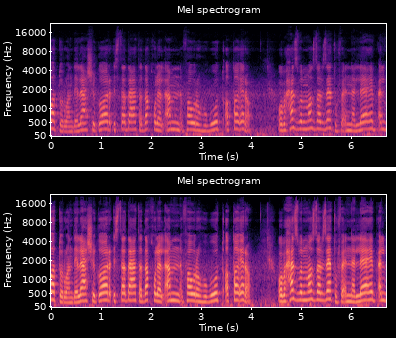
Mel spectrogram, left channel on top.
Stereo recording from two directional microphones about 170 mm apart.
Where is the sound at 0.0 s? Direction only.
45° right (ahead or behind).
